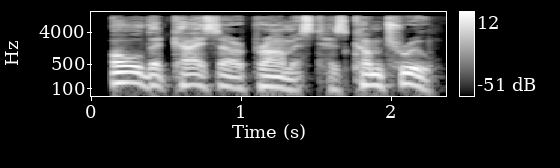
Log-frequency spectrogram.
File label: male adult greeting; Fnv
